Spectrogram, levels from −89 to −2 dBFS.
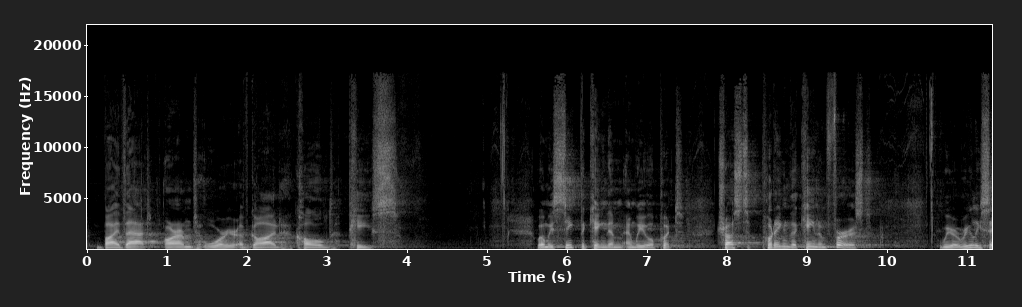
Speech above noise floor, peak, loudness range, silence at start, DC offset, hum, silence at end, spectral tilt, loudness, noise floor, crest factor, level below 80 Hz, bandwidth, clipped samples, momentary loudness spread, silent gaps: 41 dB; -10 dBFS; 5 LU; 0.15 s; under 0.1%; none; 0 s; -5 dB/octave; -34 LUFS; -74 dBFS; 24 dB; -84 dBFS; 17.5 kHz; under 0.1%; 17 LU; none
